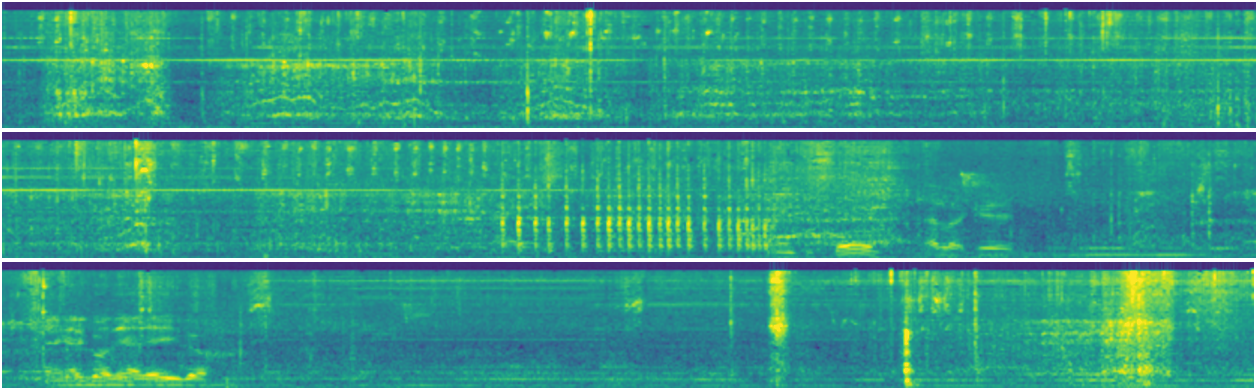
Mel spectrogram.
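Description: Plastic tyres scrape and crunch on rock and gravel.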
